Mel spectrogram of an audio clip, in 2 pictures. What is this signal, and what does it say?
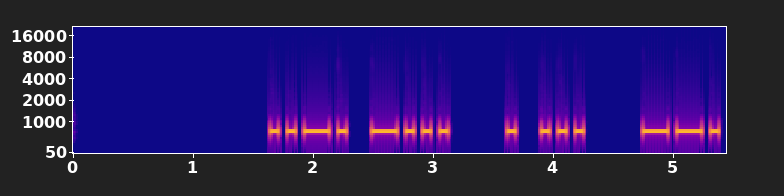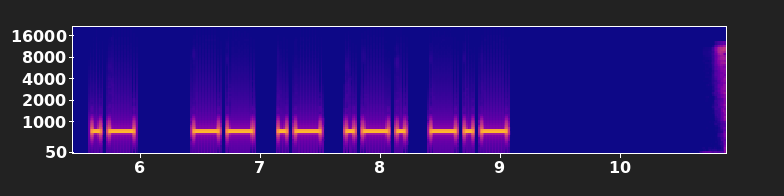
Morse code, heard as a keyed tone, about 17 wpm, 700 Hz. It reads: FB ES GA MARK
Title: Speed-Racing Common QSO Phrases Encore - 17wpm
